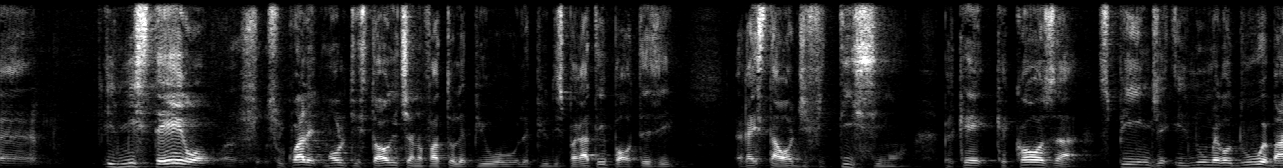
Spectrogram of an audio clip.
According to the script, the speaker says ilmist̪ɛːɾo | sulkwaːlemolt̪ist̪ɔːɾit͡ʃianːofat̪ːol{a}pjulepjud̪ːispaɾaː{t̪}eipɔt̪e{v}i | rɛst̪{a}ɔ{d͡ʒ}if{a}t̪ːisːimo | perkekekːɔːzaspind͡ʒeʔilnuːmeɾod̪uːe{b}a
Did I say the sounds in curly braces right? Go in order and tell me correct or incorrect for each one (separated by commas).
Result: incorrect, correct, incorrect, correct, incorrect, incorrect, correct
